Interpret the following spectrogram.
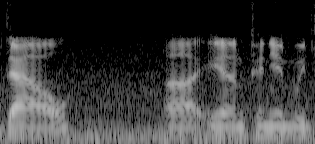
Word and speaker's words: Dao: Actually, according to Wade Giles, that is pronounced Dao.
